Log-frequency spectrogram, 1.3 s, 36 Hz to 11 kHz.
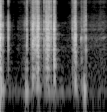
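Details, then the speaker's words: TG 544 stereo reel-to-reel, now working, played through its speaker: irregular scratchy crackling bursts that need contact cleaner. "You can hear there's um there's a bit Yeah, needs it needs contact cleaner."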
